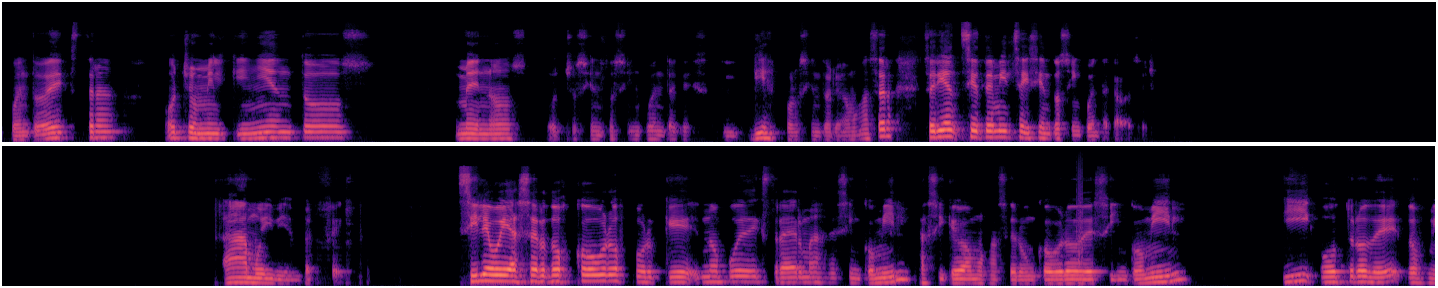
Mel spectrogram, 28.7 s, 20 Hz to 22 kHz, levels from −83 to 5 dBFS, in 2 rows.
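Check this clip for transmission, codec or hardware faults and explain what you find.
One hardware fault turns up in the speech, a loose connector crackle from about 25.09 to 25.15 s. A worn or dirty contact briefly makes and breaks, chopping the signal into an irregular burst of scratchy crackle lasting roughly 60 ms. On a waveform it shows as jagged dropouts and spikes; on a spectrogram, as ragged broadband vertical streaks.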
